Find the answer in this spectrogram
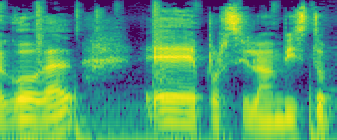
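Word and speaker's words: Gogol: igual leana ghoga se escribe google pero se pronuncia ghoga por si lo han visto por allí leí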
